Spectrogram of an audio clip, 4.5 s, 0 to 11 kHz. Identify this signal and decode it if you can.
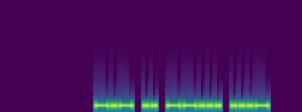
Morse code, heard as a keyed tone, about 20 wpm, 700 Hz. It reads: KI7V
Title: USA Call Signs - 4 Characters - Repeated 2x - 20wpm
